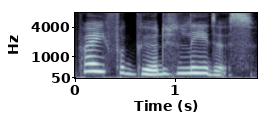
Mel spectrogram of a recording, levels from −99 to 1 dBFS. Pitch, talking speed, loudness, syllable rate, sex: 240 Hz, 130 wpm, -17 LUFS, 2.9 syllables/s, female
